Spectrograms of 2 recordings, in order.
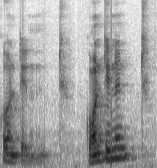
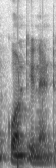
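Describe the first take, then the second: First: कॉन्टिनेंट stressed first, ending "nunt"; weight on "kon" of कॉन्टिनेंट, reduced tail; corrected pronunciation. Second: कॉन्टिनेंट with a full "nent"; common pronunciation. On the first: Teacher modelling it for students, corrected pronunciation. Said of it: "तो इसको बोला जाएगा". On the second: Teacher quoting our usual form, common pronunciation. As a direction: say कॉन्टिनेंट with clear vowels to the end. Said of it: "इसको भी हम कॉन्टिनेंट कहते हैं". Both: Shown as a demonstration.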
